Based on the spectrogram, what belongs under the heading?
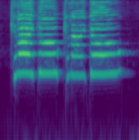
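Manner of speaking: put-on very high, loud child's plea; impatient squeal. A narrator's reading. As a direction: squeal like an eager kid. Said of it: "Dawn squealed impatiently".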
